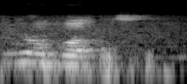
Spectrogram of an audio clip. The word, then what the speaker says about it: robots: Por ejemplo, la palabra robots. Robots suena o tiene su sílaba tónica en la última sílaba.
